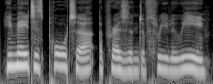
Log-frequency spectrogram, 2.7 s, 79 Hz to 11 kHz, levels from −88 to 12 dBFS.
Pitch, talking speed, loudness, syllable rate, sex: 190 Hz, 200 wpm, -17 LUFS, 4.5 syllables/s, female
